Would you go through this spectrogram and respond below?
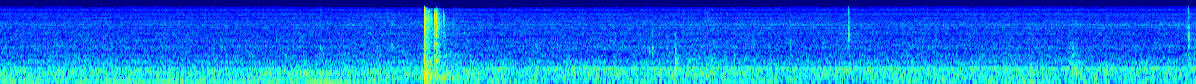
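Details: Steady indoor fan-like hum broken by one sharp knock and a few faint clicks, with no animal call.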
